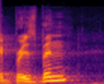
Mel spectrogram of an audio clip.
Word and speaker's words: Brisbane: When you say Brisbane, Americans say Brisbane.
